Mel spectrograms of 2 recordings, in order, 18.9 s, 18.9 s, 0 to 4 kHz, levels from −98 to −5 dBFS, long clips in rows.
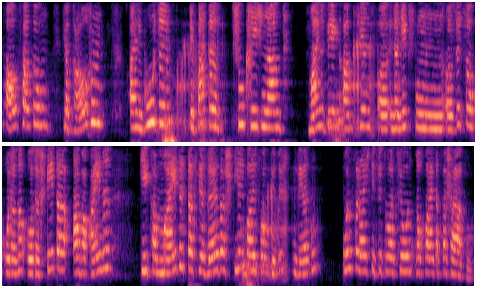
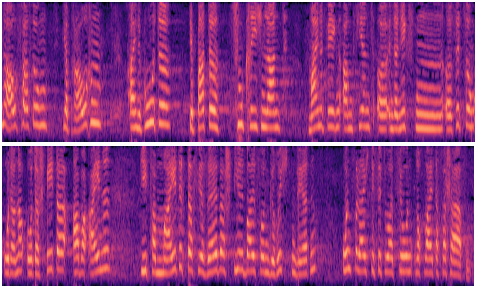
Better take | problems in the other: second | noise reduction (neural mask model DeepFilterNet 3)

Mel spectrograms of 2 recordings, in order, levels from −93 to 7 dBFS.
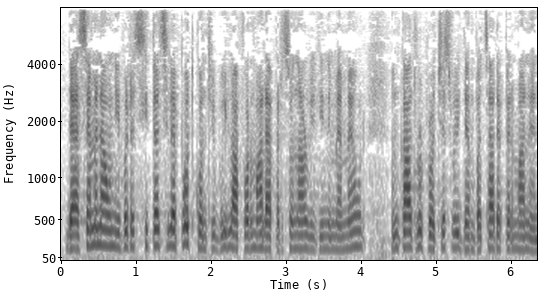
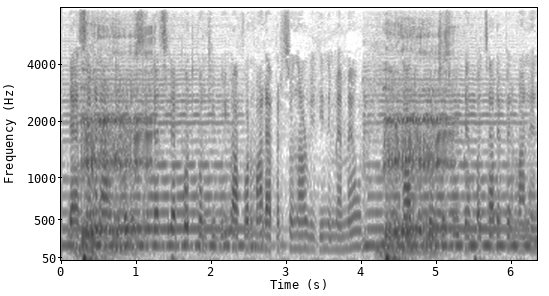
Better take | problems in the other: first | background sound (Bowed string instrument + Burping, eructation); 3 dB above the speech

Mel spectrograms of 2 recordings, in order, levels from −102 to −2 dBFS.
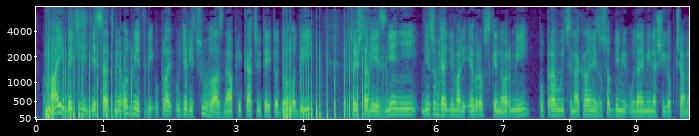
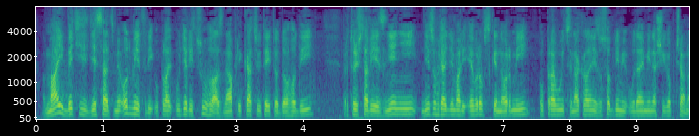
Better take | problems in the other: second | noise reduction (neural mask model RNNoise)

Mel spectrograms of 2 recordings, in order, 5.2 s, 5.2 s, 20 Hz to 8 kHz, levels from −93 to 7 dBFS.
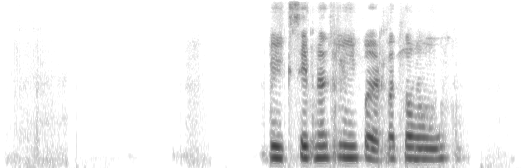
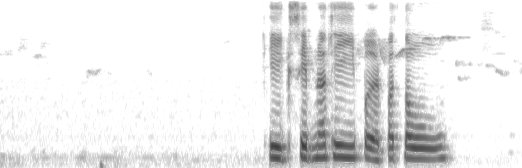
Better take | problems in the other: second | noise reduction (neural mask model DeepFilterNet 3)

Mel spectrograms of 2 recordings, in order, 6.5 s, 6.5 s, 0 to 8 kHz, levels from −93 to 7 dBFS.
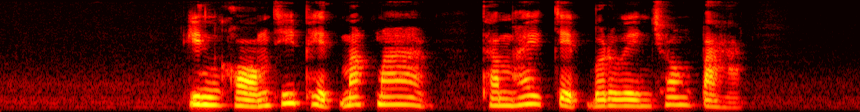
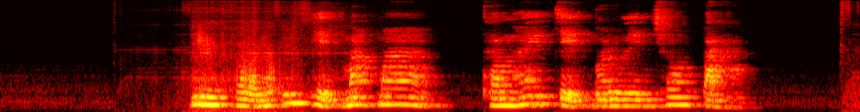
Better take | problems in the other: first | noise reduction (neural separator model SepFormer DNS4)

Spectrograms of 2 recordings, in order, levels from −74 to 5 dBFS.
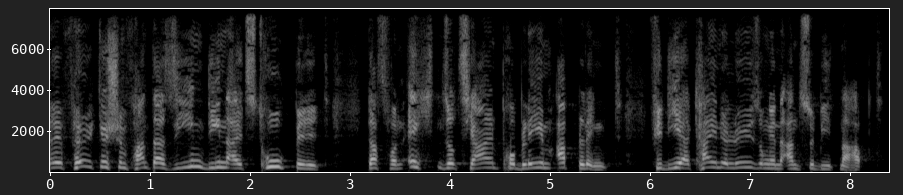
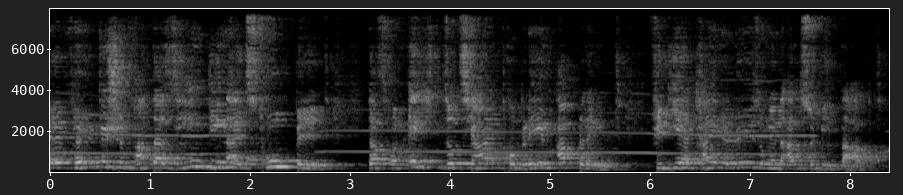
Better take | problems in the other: first | background sound (Wind instrument, woodwind instrument); 16 dB below the speech // room echo; dies away in 0.8 s

